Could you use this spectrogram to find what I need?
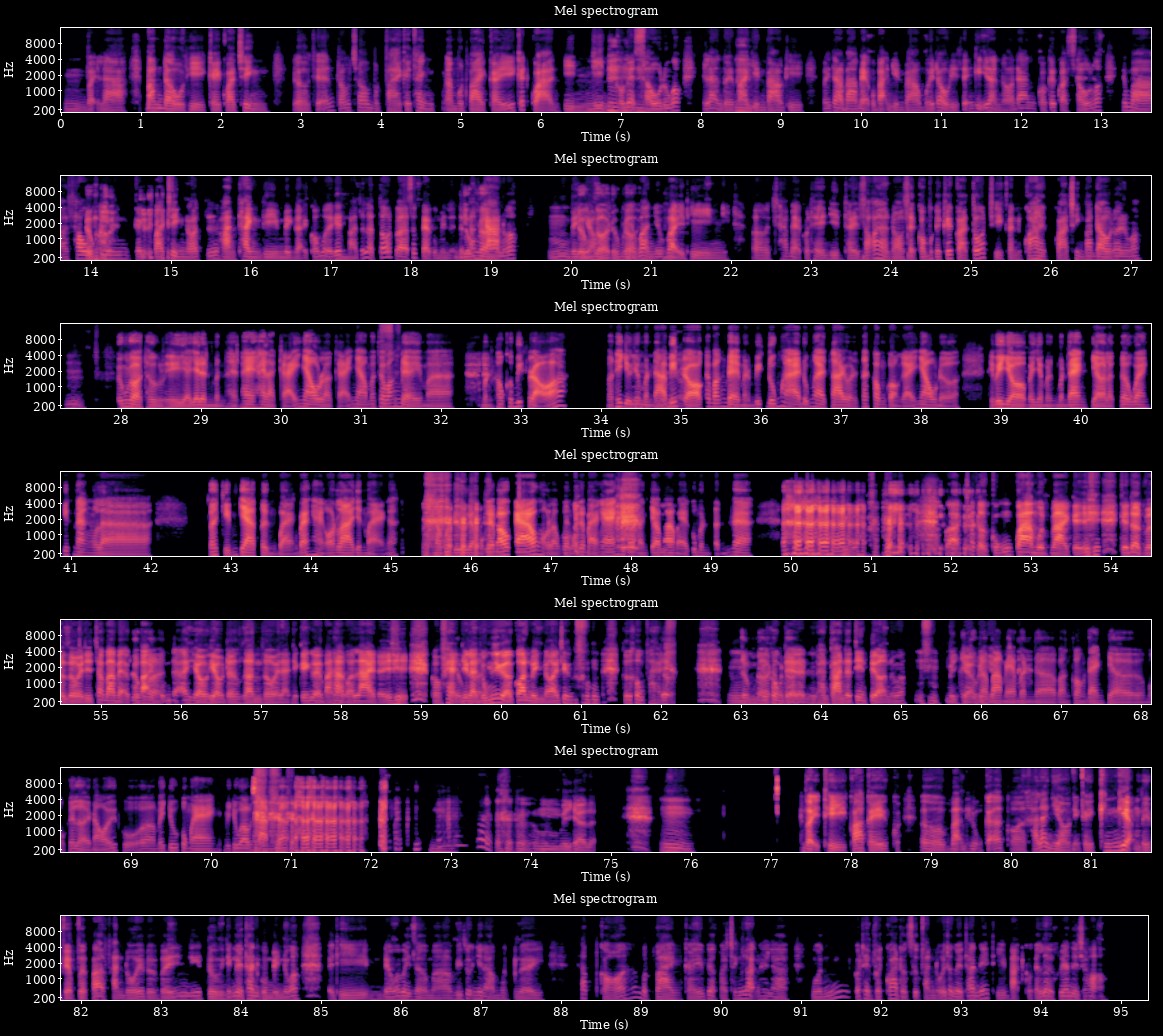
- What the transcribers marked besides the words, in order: tapping; other noise; laughing while speaking: "rồi"; laugh; other background noise; laugh; laugh; laugh; laughing while speaking: "cái"; laugh; laughing while speaking: "thì có vẻ"; laughing while speaking: "cũng không cũng phải là"; laugh; laugh; laughing while speaking: "mình hiểu rồi"; laugh; "đã" said as "cã"
- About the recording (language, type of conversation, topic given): Vietnamese, podcast, Bạn đã vượt qua sự phản đối từ người thân như thế nào khi quyết định thay đổi?
- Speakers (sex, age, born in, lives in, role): male, 20-24, Vietnam, Vietnam, host; male, 30-34, Vietnam, Vietnam, guest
